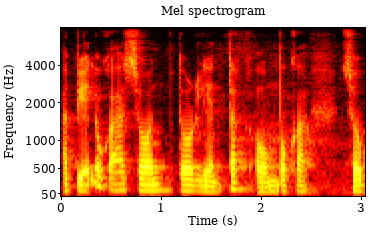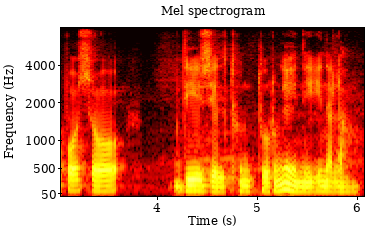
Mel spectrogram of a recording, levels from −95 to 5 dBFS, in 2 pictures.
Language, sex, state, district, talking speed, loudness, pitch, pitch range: Mizo, male, Mizoram, Aizawl, 195 wpm, -18 LUFS, 95 Hz, 85-105 Hz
